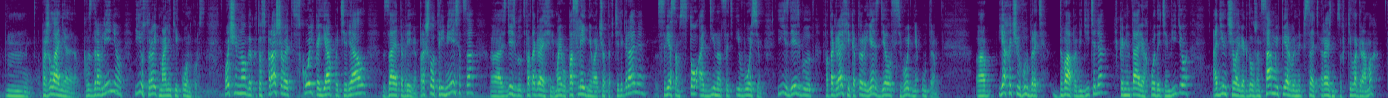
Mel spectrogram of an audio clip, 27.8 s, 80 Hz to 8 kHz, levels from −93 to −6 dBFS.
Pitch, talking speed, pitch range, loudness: 175 Hz, 125 wpm, 155-205 Hz, -31 LUFS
